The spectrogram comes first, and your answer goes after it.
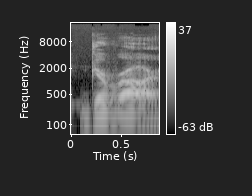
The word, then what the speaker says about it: Gerar: is going to settle in a land called gerar okay that's how we're going to pronounce it g-e-r-a-r which was ruled by a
